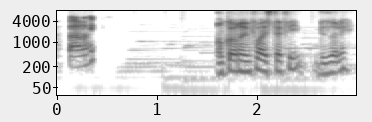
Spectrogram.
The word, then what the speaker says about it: Paris: Paris. Paris. Le S est muet. Le S est muet. La S est muda al final. Paris.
